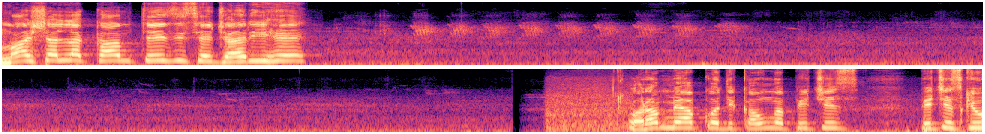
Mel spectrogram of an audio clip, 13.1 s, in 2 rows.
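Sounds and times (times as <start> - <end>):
bird chirping: 2.3 - 10.2.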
